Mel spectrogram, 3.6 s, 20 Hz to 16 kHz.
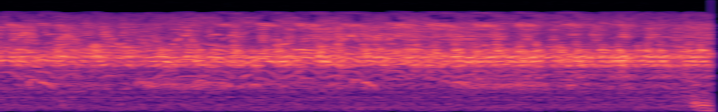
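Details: Arrow-marked babblers chatter together in a harsh, rasping, nasal group chorus that runs on without pause over a steady engine hum, heard during a morning safari drive at Djuma Game Reserve on 7 December 2015.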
